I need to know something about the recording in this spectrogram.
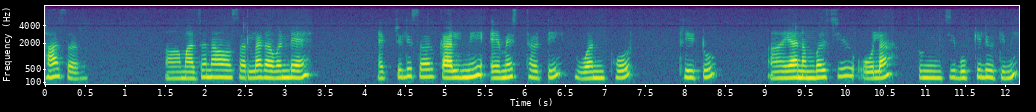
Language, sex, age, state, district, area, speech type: Marathi, female, 30-45, Maharashtra, Akola, urban, spontaneous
